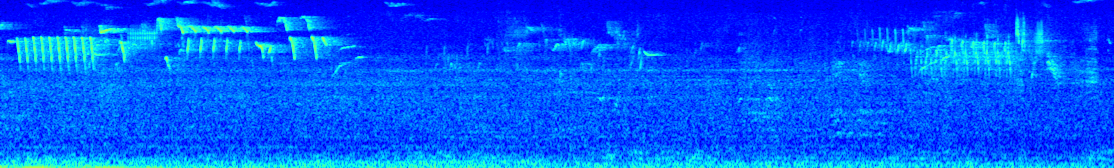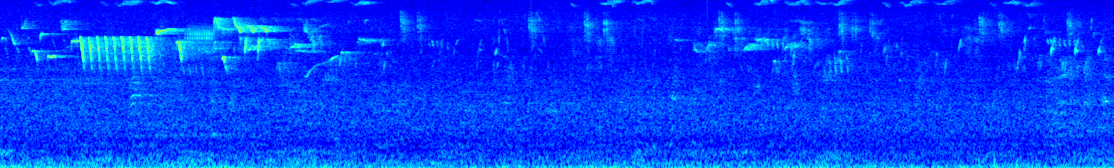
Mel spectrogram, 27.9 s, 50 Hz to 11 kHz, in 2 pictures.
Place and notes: small pier, Castle Mill Stream, Oxford, UK - morning ambience, train
on a small pier at Castle Mill Stream, listening to passing-by trains and the ambience of that sunny morning in early spring.
(Sony PCM D50, Primo EM172)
